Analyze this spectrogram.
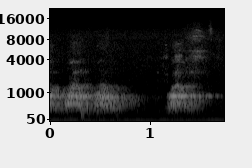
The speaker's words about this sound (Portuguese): Oh, o cachorro é... começou a latir, pandemia.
